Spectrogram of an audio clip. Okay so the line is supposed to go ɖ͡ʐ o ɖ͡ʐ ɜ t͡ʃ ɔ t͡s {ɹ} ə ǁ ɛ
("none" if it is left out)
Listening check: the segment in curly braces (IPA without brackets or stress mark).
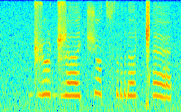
r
